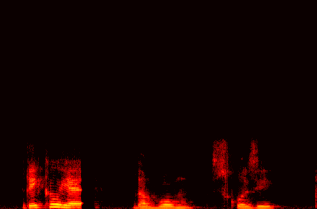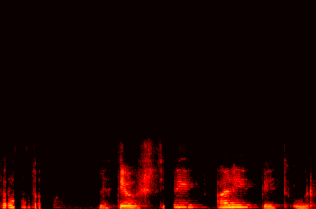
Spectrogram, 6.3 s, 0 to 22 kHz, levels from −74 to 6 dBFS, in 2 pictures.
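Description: Throughout, the AMR wideband (HD Voice) codec at 8.85 kbit/s, one of its lowest rates, leaves the speech rough and raspy; a spectrogram shows content ending near 7 kHz, with noise-like texture above 6.4 kHz.

Lost AMR speech frames first hit from 0.82 to 0.97 s, just before "da bom skozi": about 140 ms where the decoder repeats the last sound at falling gain, dropping to near silence within two frames. From 3.23 to 3.74 s, right after "da bom skozi", losses totalling about 300 ms scatter across roughly 480 ms, the longest run 140 ms, producing repeated warbles and dropouts with gaps in the waveform envelope. From 4.81 to 5.07 s, about 100 ms of loss drops to near silence, and the voice comes back weak or rough.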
